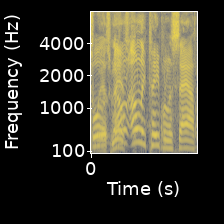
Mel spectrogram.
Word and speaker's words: Westminster: It's not Westminster, it's Westminster.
